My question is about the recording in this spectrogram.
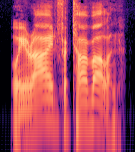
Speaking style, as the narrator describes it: he snapped

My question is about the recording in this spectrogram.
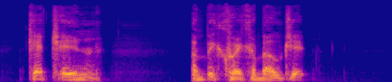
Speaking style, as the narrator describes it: muttered

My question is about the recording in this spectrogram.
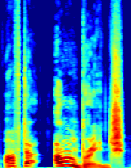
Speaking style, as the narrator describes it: said Harry angrily

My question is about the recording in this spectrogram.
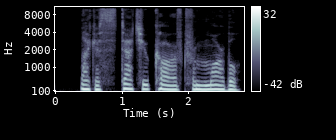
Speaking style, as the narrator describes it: Berylaine whispered

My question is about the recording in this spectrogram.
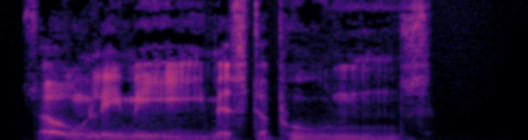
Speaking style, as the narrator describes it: A deep, rumbling, but very diffident voice said

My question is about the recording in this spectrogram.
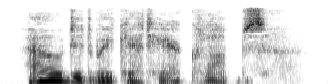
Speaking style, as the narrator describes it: Breeze asked quietly

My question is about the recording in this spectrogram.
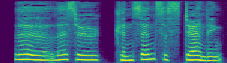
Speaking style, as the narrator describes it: announced in an unsteady voice

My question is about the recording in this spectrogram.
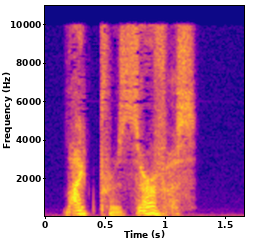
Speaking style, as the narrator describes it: one of the guards whispered

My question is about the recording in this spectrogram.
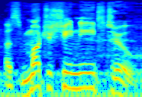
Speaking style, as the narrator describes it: Han growled, without meaning to

